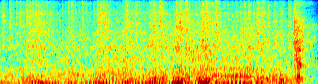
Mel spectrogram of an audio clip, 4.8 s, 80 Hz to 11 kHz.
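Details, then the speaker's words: Honda Helix CN250 250cc scooter, salvage purchase, cold morning, old dark fuel drained: runs rough with wavering uneven revs, then bogs and quits when throttle is given; poor running on stale fuel. "hey that sounds better as soon as I give it throttle though it doesn't want to keep going"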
